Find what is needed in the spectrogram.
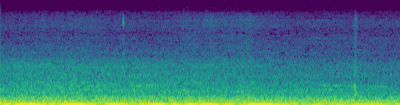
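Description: Ford pickup truck rolling slowly, a steady low engine and road rumble heard from inside the cab.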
